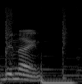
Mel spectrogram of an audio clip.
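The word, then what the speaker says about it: benign: Question number 28 इज बिनाइन। इसमें जी silent है, बिनाइन।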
